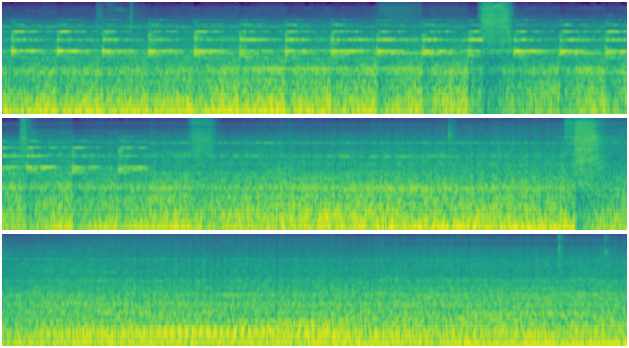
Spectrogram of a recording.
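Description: Norfolk Southern freight train's diesel locomotives passing close: a steady deep engine rumble with the wheels ticking regularly over the rails. High steady ringing tones sound over it for about the first twelve seconds, then stop.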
